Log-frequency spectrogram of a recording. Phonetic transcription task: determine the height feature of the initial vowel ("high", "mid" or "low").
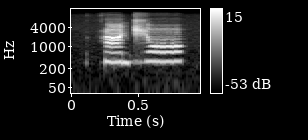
low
